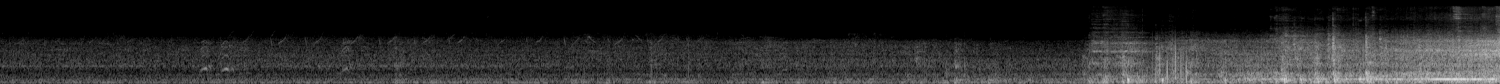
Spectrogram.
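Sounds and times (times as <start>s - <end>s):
birds chirping: 0.0s - 9.4s
train rumbling in the distance: 0.0s - 15.0s.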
